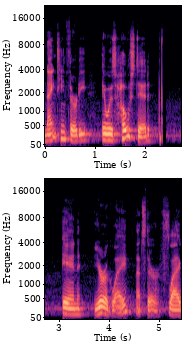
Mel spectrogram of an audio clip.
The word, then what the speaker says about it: Uruguay: stadium all right so Uruguay or equai I think is more locally how it's pronounced but we'll go with the more English version Uruguay ok let's look here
